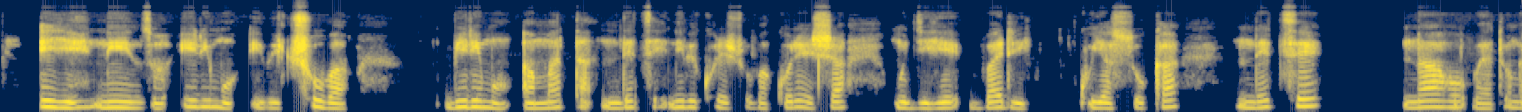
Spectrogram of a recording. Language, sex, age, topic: Kinyarwanda, female, 18-24, finance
